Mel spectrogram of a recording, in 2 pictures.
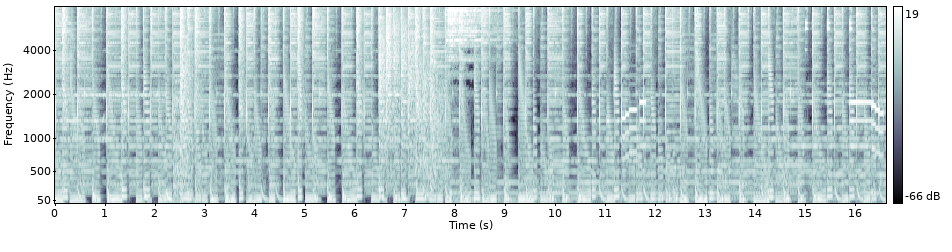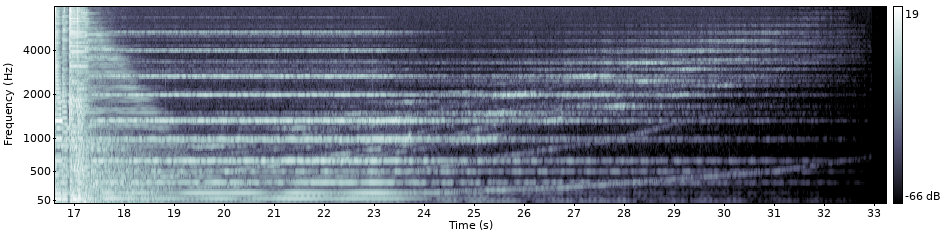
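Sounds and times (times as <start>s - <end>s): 
groove music: 0.0s - 20.7s.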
